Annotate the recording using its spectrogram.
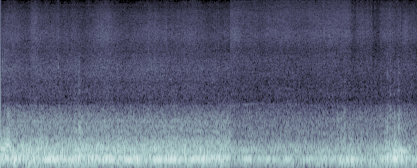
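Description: Low, steady road and tyre rumble inside the cabin of a Renault Zoe electric car on a wet road, with no engine sound. It eases in the second half as the car slows down.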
